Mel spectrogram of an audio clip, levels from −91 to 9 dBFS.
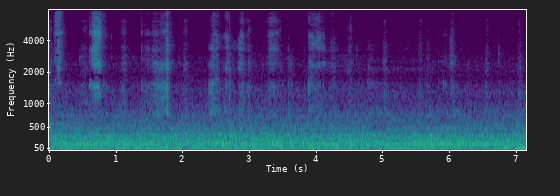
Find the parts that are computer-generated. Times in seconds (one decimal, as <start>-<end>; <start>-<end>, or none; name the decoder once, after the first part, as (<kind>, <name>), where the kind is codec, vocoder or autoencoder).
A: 4.8-5.6 (codec, SNAC)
